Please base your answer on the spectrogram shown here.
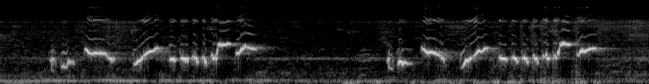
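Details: Murai batu, the White-rumped shama, in morning song said to make other shamas sing; the same fluting phrase, a swooping whistle, a quick run of repeated notes and a final slide, is given twice about three seconds apart.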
